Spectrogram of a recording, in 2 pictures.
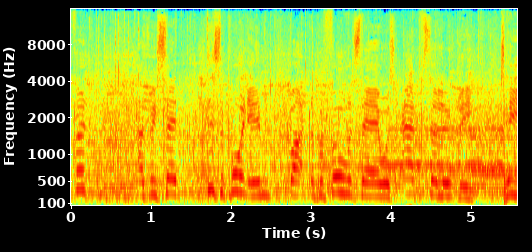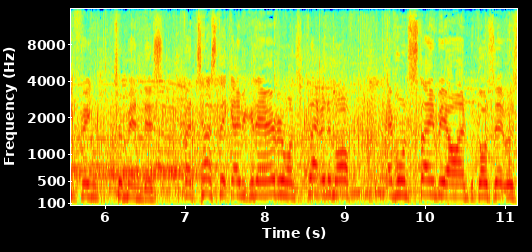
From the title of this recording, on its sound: post-match podcast from the pub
